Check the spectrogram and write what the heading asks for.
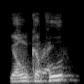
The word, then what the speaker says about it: Yom Kippur: that you that the Jewish tradition observes on Yom Kippur if I remember correctly do I pronounce it correctly Yom Kippur correct tenth of that yes and Mohammed when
